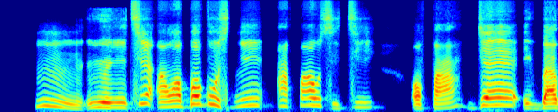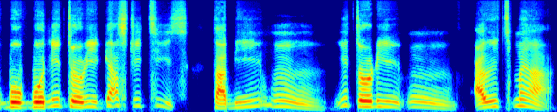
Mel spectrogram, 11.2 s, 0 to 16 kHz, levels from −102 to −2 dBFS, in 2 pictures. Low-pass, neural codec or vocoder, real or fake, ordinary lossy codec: 14.4 kHz; autoencoder, 48 kHz, 32 numbers a frame, DAC-VAE, trained on Japanese speech; fake; Opus, 24 kbps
